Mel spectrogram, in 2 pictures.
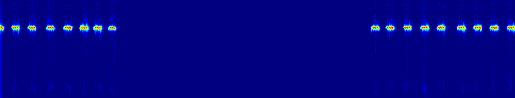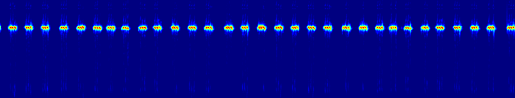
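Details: Cricket calls made as songbird master audio and therapy sound: rapid bright chirps at about four per second, a silent pause of nearly four seconds, then a long unbroken run of the same regular chirping.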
